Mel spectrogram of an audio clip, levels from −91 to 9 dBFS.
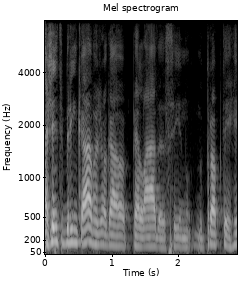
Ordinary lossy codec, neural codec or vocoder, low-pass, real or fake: none; none; none; real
